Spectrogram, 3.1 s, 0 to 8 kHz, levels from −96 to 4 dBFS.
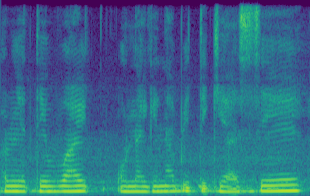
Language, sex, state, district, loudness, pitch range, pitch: Nagamese, female, Nagaland, Kohima, -14 LUFS, 205-215 Hz, 210 Hz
